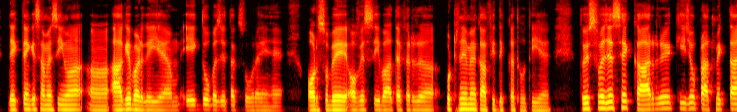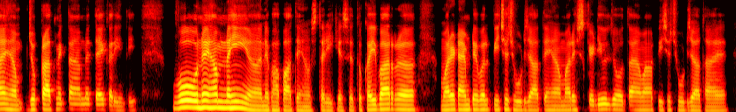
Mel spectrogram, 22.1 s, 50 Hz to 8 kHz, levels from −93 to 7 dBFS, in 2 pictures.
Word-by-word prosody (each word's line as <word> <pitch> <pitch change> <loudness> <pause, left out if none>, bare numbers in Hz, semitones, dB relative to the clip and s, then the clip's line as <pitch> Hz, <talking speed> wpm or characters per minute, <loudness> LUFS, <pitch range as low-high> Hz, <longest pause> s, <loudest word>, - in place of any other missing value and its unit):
देखते 125 +1 +1
हैं 130 - +2
कि 135 - +2
समय 125 -1 0
सीमा 125 0 +1
अ, 110 -2 -4
आगे 120 +3 +6
बढ़ 125 -3 +3
गई 110 0 -3
है 110 0 -3
हम 110 0 -11
1-2 125 +1 -1
बजे 120 -1 -4
तक 120 -1 -5
सो 110 -2 -10
रहे 105 -1 -8
हैं 105 0 -12 0.4
और 115 -1 +4
सुबह 120 0 +4
ऑब्वियस 120 +1 -1
सी 125 - -3
बात 115 -1 0
है - - +3
फ़िर 115 -1 -3 0.2
उठने 135 +2 0
में 135 0 +3
काफ़ी 120 -1 0
दिक्कत 110 0 -6
होती 105 +1 -8
है। 100 -1 -7 0.5
तो 145 - +3
इस 150 +1 +2
वजह 160 +1 +6
से 175 +2 +3
कार्य 140 0 +2
की 150 -1 -4
जो 155 +1 -2
प्राथमिकताएँ 140 +1 +1
हैं, 130 - -2
हम 125 - -4
जो 130 +1 -1
प्राथमिकताएँ 135 +2 0
हमने 135 0 -7
तय 130 0 0
करी 105 -1 -7
थी 110 +2 -16 0.6
वो 170 +4 +5 0.2
उन्हें 175 +1 +7
हम 175 +1 +5
नहीं 165 -2 +5 0.2
निभा 110 -1 -3
पाते 105 0 -2
हैं 100 - -7
उस 100 -2 -8
तरीके 100 -1 -6
से। 105 +1 -8
तो 110 - -10
कई 120 +1 +3
बार 135 0 +5
हमारे 125 -1 0
टाइम 125 -1 +1
टेबल 125 0 -1
पीछे 125 +1 -3
छूट 115 -2 -6
जाते 110 0 -5
हैं 115 0 -6
हमारे 115 +1 -4
स्केड्यूल 130 +2 -3
जो 130 0 -3
होता 120 -1 -4
है 115 - -4
हमारा 115 0 -4
पीछे 115 0 -8
छूट 110 -1 -11
जाता 105 -2 -4
है। 100 0 -7
120 Hz, 205 wpm, -21 LUFS, 110-135 Hz, 0.6 s, उन्हें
